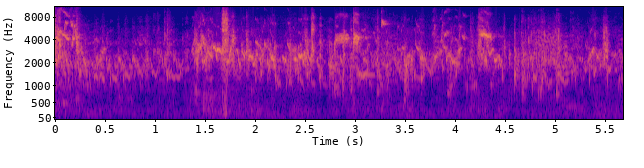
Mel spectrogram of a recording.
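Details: Budgies chatter in overlapping high chirps and scratchy squawks, a steady jumble of warbling notes with a few louder sharp calls standing out.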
